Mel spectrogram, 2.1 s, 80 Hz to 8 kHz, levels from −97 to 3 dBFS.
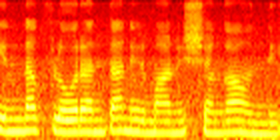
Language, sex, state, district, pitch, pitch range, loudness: Telugu, female, Andhra Pradesh, Visakhapatnam, 210 Hz, 195-225 Hz, -14 LUFS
